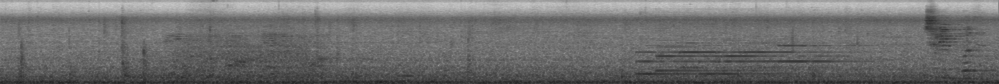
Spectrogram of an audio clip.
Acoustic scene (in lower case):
subway train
